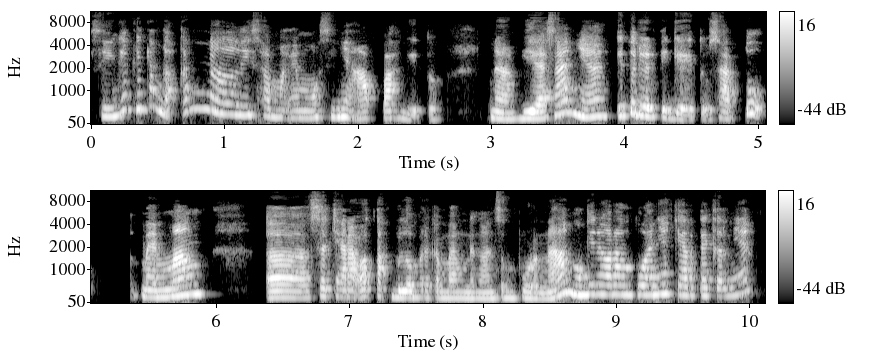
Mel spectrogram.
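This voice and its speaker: A woman's voice: on the high side, fairly quick. A woman explaining child emotions in a chatty, casual way, mixing in English words. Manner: lively, acts out little dialogues in shifting voices. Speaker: parenting educator.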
